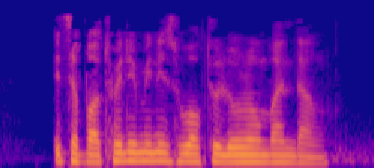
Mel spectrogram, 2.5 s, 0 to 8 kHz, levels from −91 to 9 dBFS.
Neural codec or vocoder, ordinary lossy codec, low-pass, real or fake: codec, 16 kHz, 4 kbps, X-Codec, HuBERT features, trained on balanced general audio; MP3, 24 kbps; 7.2 kHz; fake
